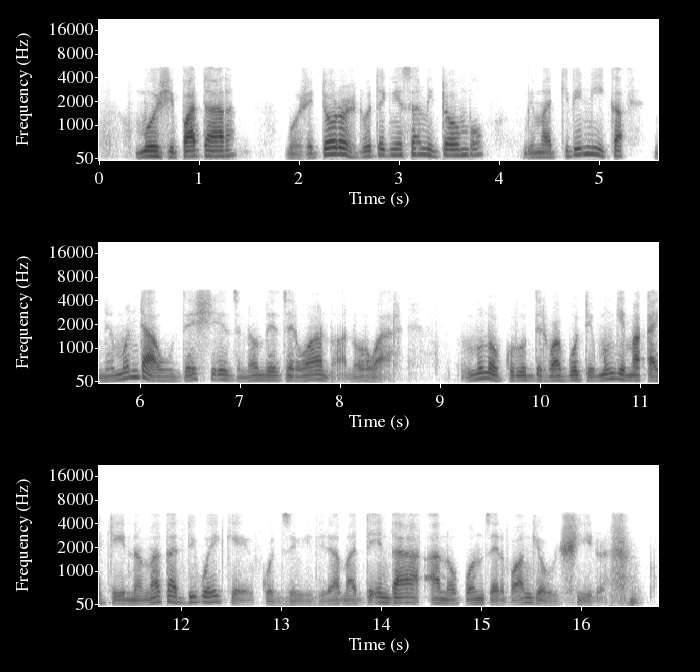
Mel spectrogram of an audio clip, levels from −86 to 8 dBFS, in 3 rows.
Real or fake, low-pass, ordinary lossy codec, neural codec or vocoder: fake; 5.4 kHz; Opus, 16 kbps; codec, 16 kHz, 0.3 kbps, FocalCodec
